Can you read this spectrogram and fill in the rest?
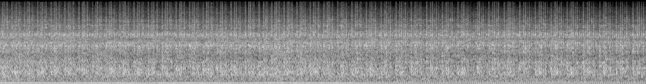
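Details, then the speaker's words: Flathead V8 (truck engine) first run on homemade engine run stand, now hot: loud, uneven, lumpy idle with cylinders misfiring, slowly coming back to life; more heat cycles planned. Rough running, cause not confirmed. "I basically want to run this thing through a couple more heat cycles cuz you can heard it hear it starting to come back to life. It's slowly the cylinders are slowly coming there."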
